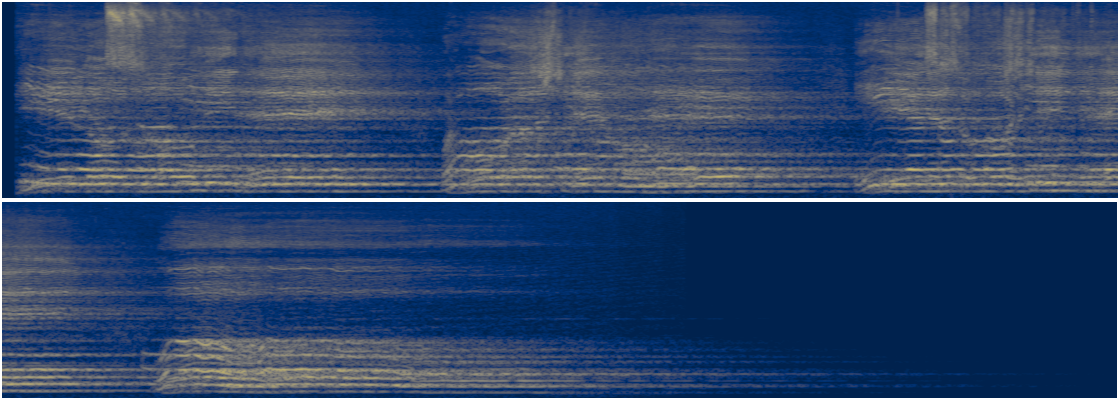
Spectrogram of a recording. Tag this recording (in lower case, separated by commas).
singing, music, musical instrument, human voice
